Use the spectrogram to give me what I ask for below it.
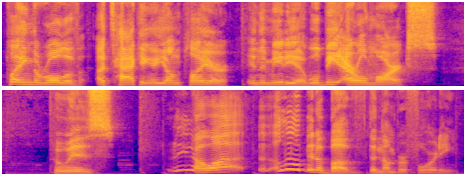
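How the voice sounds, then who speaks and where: A man's voice: sits high, big pitch swings, normal speed, a bit bright, faint music behind. Laid-back man in his forties co-hosting. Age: 40s. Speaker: podcast co-host. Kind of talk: casual podcast chat.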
